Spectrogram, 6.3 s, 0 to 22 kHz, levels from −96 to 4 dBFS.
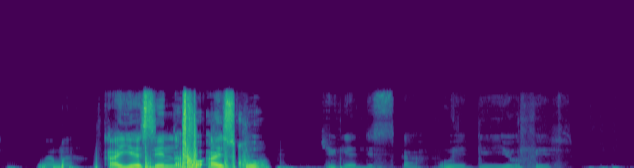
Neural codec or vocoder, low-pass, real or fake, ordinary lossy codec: none; 9.9 kHz; real; Opus, 64 kbps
